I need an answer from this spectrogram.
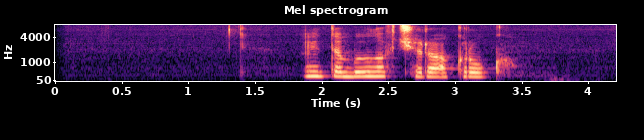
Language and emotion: Russian, neutral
